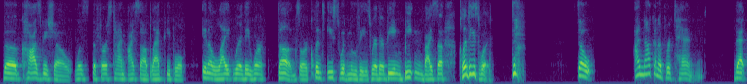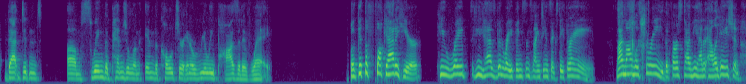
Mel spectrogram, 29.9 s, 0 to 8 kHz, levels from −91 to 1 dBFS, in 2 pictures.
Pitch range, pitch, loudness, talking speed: 130-195 Hz, 145 Hz, -25 LUFS, 155 wpm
